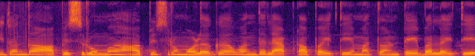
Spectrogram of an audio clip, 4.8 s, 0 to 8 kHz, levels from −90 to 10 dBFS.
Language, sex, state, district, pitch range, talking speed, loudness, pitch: Kannada, female, Karnataka, Dharwad, 215-235 Hz, 150 wpm, -14 LUFS, 225 Hz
